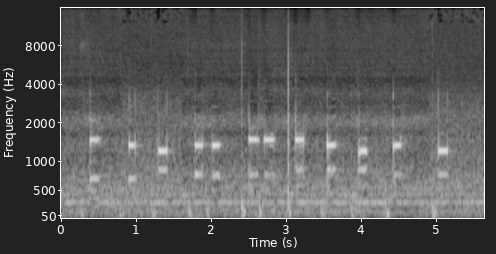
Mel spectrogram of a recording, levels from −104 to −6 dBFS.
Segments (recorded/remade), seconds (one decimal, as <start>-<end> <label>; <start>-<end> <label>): 0.0-0.8 remade; 0.8-1.6 recorded; 1.6-4.9 remade; 4.9-5.6 recorded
